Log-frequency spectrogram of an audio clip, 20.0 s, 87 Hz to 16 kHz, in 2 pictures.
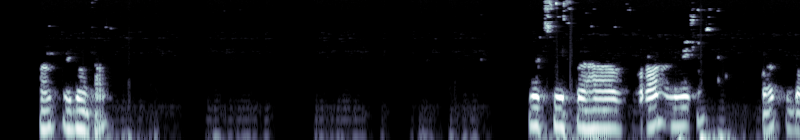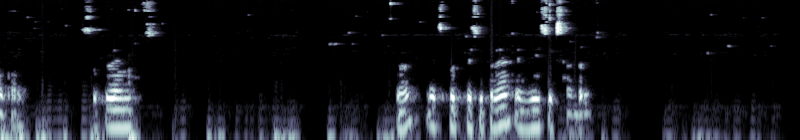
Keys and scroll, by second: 8.2-9.5 typing, 11.2-11.6 typing.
